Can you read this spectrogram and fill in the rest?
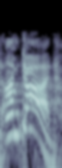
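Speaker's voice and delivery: high, loud comic God voice; Richard Pryor quote. Retold or imitated. Preacher retelling Richard Pryor's stage bit, high and loud. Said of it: "Richard Pryor walked out and said".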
